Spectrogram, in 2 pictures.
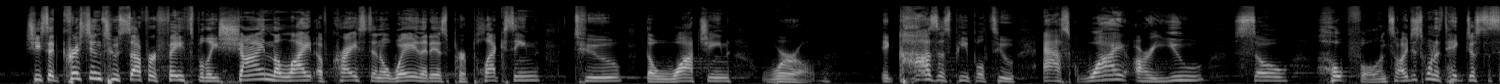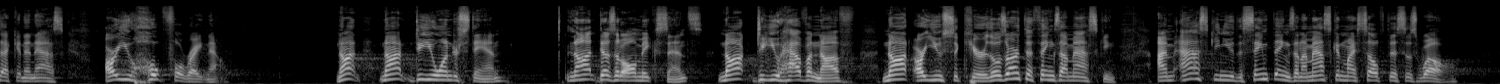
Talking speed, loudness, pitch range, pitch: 175 wpm, -25 LUFS, 155-210 Hz, 185 Hz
